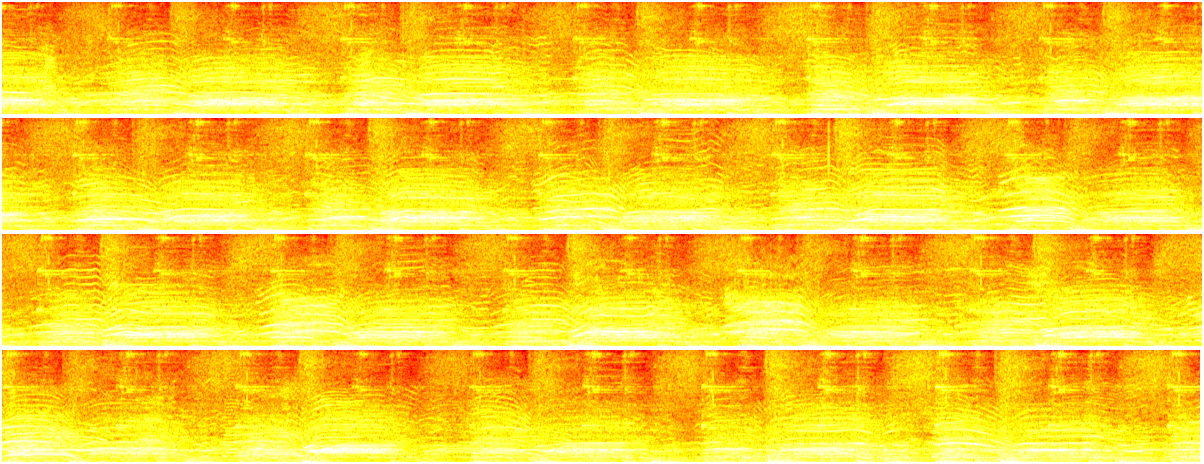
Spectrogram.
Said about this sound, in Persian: بچه ها بلند بگن وای حسین، وای حسین.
